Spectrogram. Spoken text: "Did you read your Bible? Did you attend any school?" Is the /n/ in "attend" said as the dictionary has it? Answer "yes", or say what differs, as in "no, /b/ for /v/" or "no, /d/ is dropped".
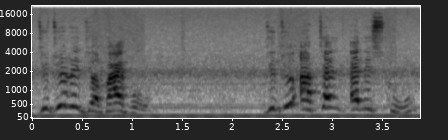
yes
